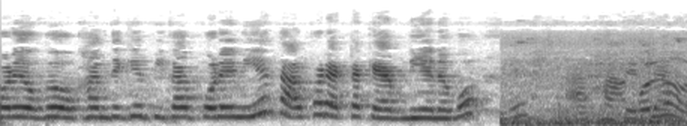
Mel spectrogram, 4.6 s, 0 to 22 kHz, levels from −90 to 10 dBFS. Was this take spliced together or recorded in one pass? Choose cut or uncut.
cut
